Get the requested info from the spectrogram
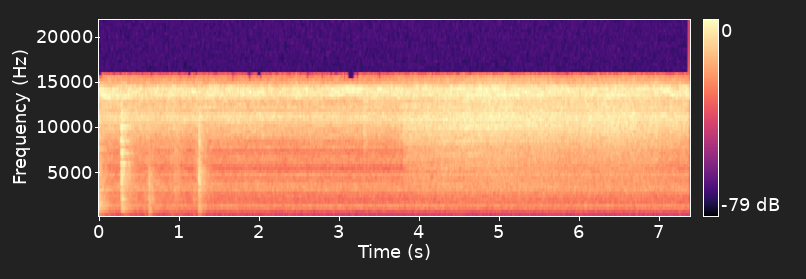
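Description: Steady hiss of crêpe batter cooking in hot crêpe pans on a gas hob at high heat, with a few light knocks in the first second or so.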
